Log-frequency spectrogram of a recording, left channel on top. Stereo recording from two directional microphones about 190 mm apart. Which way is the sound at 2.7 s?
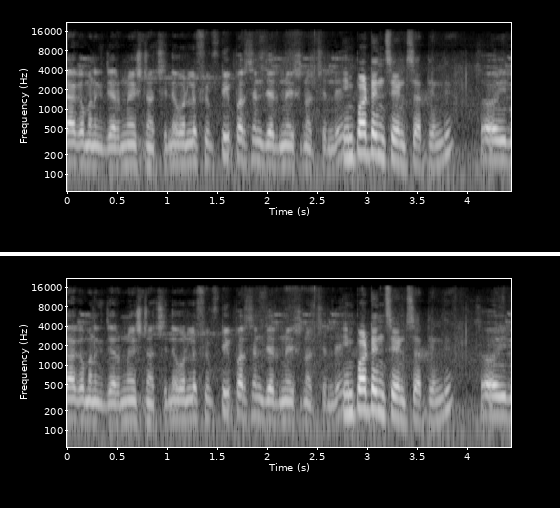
5° right (ahead or behind).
